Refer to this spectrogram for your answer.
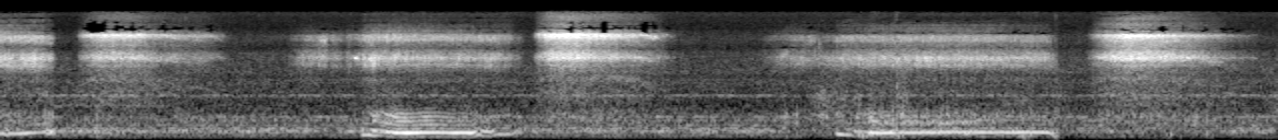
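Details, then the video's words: A sleeping English Bulldog, dreaming, snores in slow cycles, with breathy rasps alternating with low, wavering, groaning tones. "Pebbles the English Bulldog asleep dreaming & snoring"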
